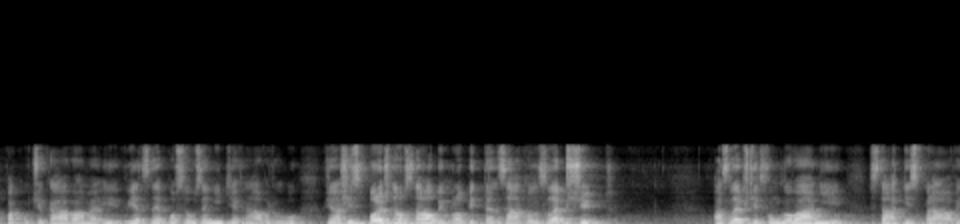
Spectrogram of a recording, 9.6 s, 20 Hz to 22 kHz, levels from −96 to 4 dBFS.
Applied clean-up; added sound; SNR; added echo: none; none; none; reverberation time 0.6 s.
